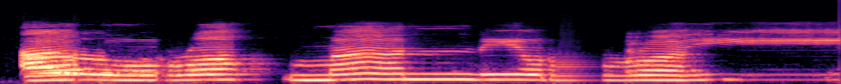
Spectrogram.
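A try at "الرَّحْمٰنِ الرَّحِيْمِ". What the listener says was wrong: Ya, jangan manyun ya. Ro. La. Ro. Na. Ar. Terbuka. Enggak boleh monyong. Ar-Rahmanir-Rahim. Ar-Rahmanir-Rahim. Jadi begitu ya, tetap di mahrotnya. Karena dia pakai lidah, bukan pakai bibir. Jadi bibirnya enggak boleh eksis.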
